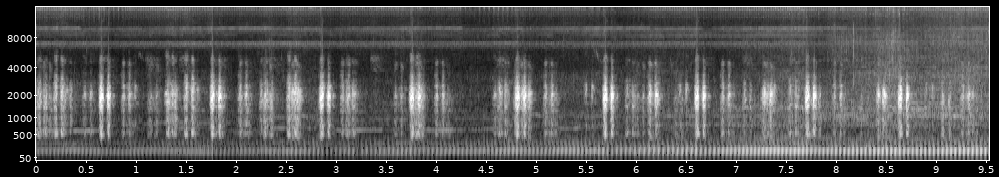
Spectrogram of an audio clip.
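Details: Big frog croaking in the wild: rapid, harsh, clicking croaks repeated about four times a second in uneven bursts, over a steady low rumbling hum that grows louder toward the end.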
